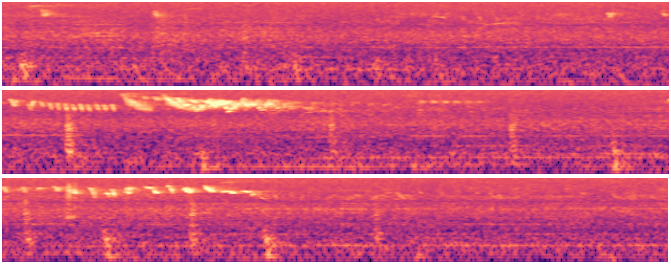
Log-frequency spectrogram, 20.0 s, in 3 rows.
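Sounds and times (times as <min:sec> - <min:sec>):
small birds calling: 0:13.2 - 0:20.0.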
